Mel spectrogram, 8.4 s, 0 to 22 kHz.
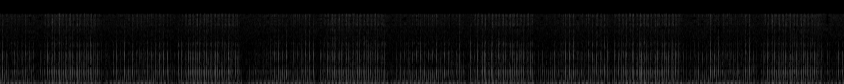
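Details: Tabby cat of the mackerel pattern purring: a continuous low vibrating rumble that runs without a break for long stretches. Short quiet gaps mark each breath, coming roughly every 0.7 seconds, and no music is heard.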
